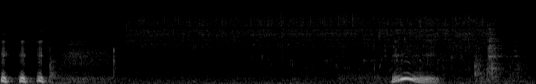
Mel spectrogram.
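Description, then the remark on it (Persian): A kitchen tap runs for a few seconds with a steady hiss of water as tap water is fetched for someone to drink, bracketed by brief murmuring voice-like sounds at the start and near the end. “یکم آب بیاری ممنون میشم. خوبه؟ آب شیر خوبه؟”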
